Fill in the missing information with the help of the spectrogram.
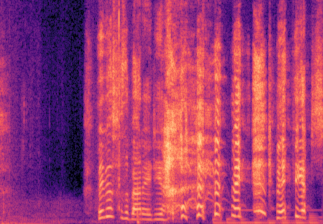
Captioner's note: laughs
